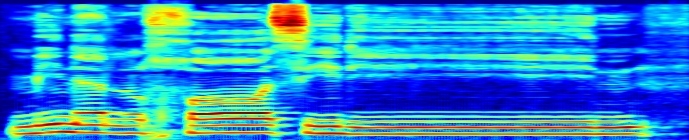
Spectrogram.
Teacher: را کو باریک پڑھیں گے، را کے نیچے زیر ہے تو را کو باریک پڑھا جائے گا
